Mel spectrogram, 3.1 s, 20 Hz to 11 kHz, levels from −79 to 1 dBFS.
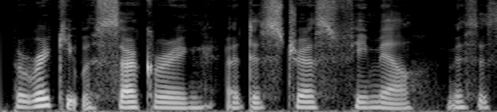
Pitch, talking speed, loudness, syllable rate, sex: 160 Hz, 135 wpm, -20 LUFS, 5.3 syllables/s, female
